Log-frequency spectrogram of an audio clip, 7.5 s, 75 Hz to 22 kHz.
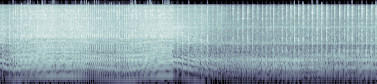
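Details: SRM-210 trimmer after carb replacement with new filter, plug, fresh gas and handle: crisp, clean rev dropping smoothly to a steady buzzing idle, no stumbling or surging; normal idle and revving.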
